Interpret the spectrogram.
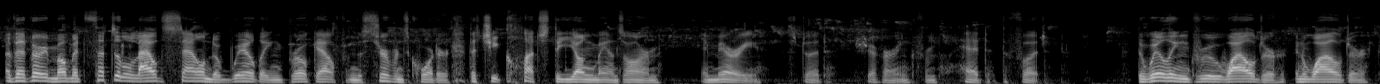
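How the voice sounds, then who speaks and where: A man's voice: mid-range voice, measured pace. A man reading a children's novel aloud as scripted audiobook narration. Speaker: audiobook reader.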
